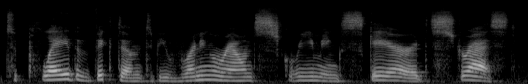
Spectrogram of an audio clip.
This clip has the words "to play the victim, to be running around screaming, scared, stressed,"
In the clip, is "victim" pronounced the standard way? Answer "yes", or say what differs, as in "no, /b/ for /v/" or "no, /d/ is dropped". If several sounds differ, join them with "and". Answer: yes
